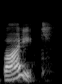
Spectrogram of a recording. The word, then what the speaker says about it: bit: So here's the thing, that's a short I sound, bit.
